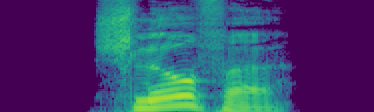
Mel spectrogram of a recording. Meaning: inflection of schlürfen: 1. first-person singular present 2. first/third-person singular subjunctive I 3. singular imperative
- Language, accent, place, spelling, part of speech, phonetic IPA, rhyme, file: German, Germany, Berlin, schlürfe, verb, [ˈʃlʏʁfə], -ʏʁfə, De-schlürfe.ogg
